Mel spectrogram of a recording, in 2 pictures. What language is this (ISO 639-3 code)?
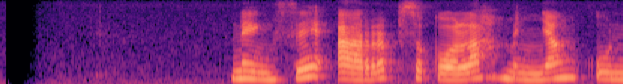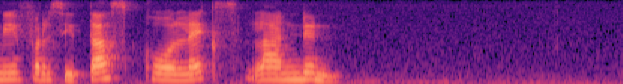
jav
